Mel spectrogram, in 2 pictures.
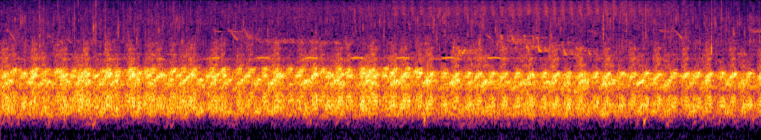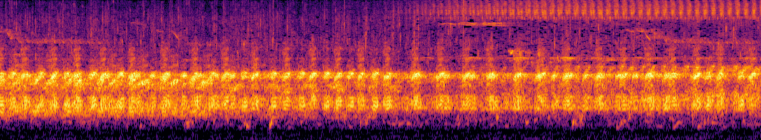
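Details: Dense chorus of frogs at a river, loud from the start and easing slightly later, countless rapid croaks merging into a continuous pulsing drone, with a high buzzing trill entering near the end.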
